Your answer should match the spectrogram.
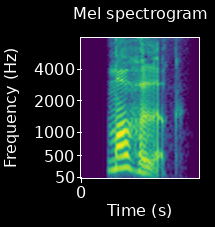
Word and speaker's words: mogelijk: Mogelijk. – Mogelijk. So makkelijk and mogelijk. So the L-I-J-K ending, like you would say by itself, but at the end of words it's pronounced luck, in English can be translated very often as able, like in possible, mogelijk, yeah?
